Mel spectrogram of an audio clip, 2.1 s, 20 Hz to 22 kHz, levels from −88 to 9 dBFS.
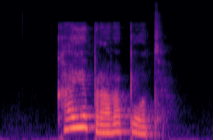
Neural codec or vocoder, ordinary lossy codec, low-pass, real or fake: none; Opus, 24 kbps; 19.8 kHz; real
